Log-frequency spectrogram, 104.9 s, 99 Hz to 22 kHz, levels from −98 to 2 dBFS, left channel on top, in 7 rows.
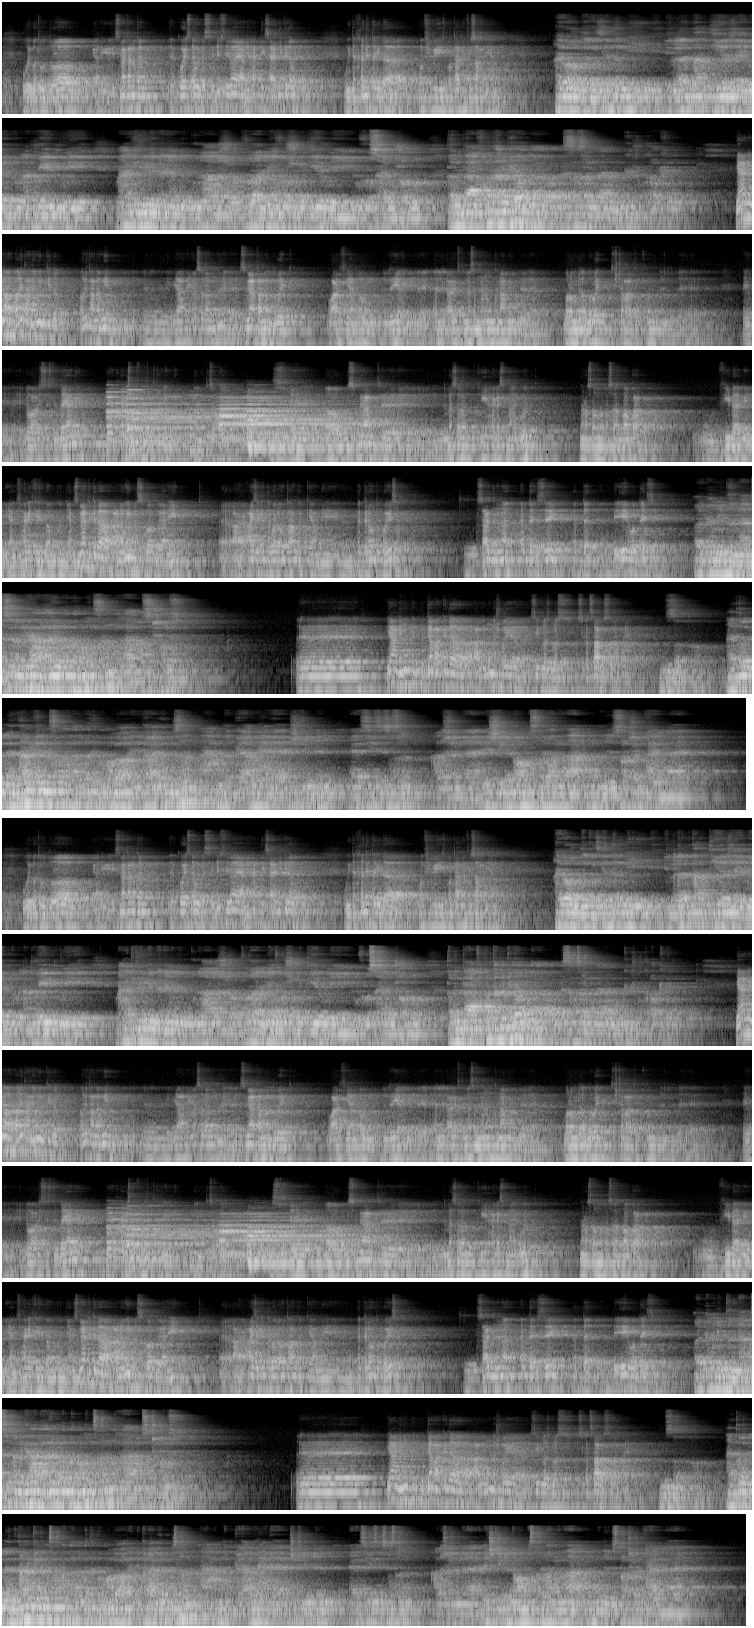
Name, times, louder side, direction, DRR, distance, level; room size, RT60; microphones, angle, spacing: voice 1, 0.1-3.0 3.3-6.2 6.5-10.0 29.7-31.2 31.5-35.8 36.5-40.8 41.2-44.2 44.8-49.6 50.7-55.6 56.6-57.8 58.8-63.6 64.3-68.0 69.5-73.1 80.9-82.3 82.7-87.6 89.5-89.8, left 1 dB, 10° left, 1 dB, 2.3 m, -27 dB
voice 2, 11.0-28.6 50.3-50.6 69.2-69.4 73.8-78.5 88.1-88.9 89.5-96.5 96.9-98.2 98.6-103.6, equal, 35° right, -5 dB, 6.7 m, -24 dB
sound 1, 47.1-53.0, left 3 dB, 55° left, 1.1 m, -24 dB
24.5 x 16.0 x 9.2 m, 2.6 s
head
